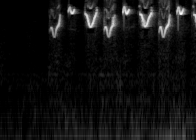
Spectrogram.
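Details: Cinereous tit song, played to prompt other cinereous tits to sing: after a half-second pause, a fast series of high whistled notes alternates with sharp downward-upward swoops, about eight notes in quick rhythm.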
